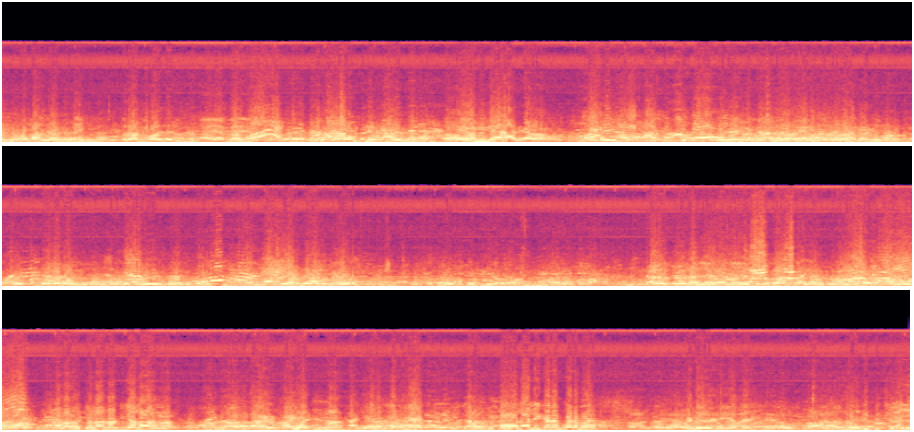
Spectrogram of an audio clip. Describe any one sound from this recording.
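A crowd of men chatter loudly close by.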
